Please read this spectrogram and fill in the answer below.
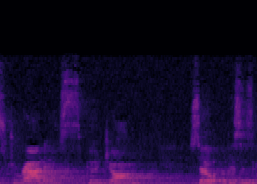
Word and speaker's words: stratus: It is pronounced stratus.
